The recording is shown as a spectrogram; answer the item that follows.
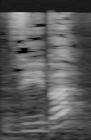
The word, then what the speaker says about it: Wiebe: And there's a very, very lovely driver, and his name is Wiebe, and rhymes with Liebe.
